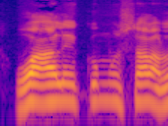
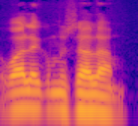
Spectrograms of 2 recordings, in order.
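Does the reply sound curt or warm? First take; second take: warm; curt. First: The reply sounds warm, eager and attentive. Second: The reply sounds curt, perfunctory and dismissive. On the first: The person greeted is a superior. "Kalau yang memberi salam itu atasannya, ... Dia menghadap wajahnya" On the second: The person greeted is only a subordinate. "sekedar ija"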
